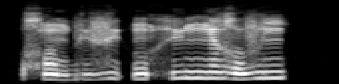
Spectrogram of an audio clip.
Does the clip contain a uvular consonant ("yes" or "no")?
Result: yes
